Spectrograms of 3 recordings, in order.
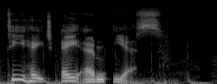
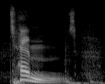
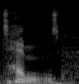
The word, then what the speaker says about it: Thames: The spelling is t h a m e s. No, it's not Thames. It's Tems. Basically, the pronunciation is Tems, as if it's a t e m z, let's say.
